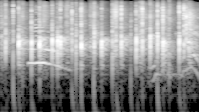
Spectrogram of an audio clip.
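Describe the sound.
Small group clapping to welcome a newly introduced office assistant. Sharp, uneven claps come in a quick, irregular rhythm while a high voice cheers over them.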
